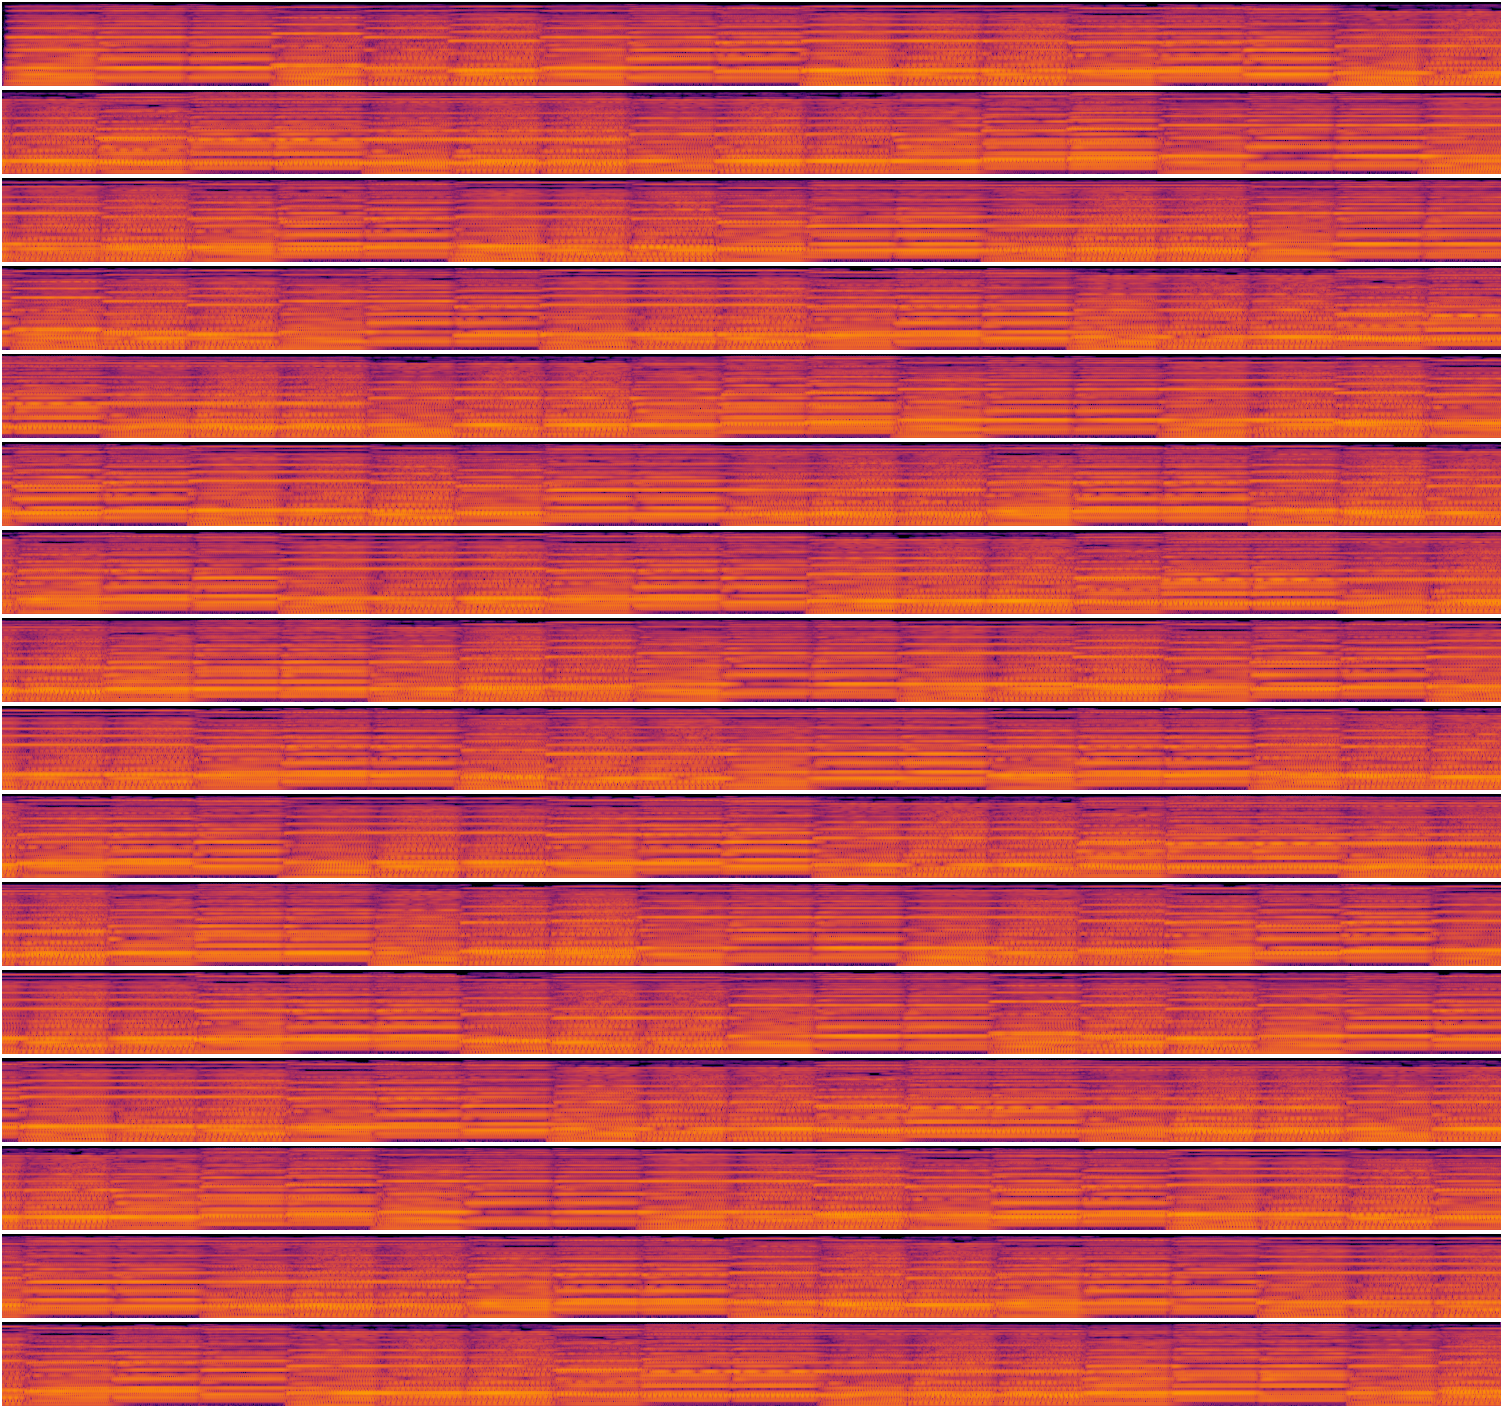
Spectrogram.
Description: Folk et Traditionnel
